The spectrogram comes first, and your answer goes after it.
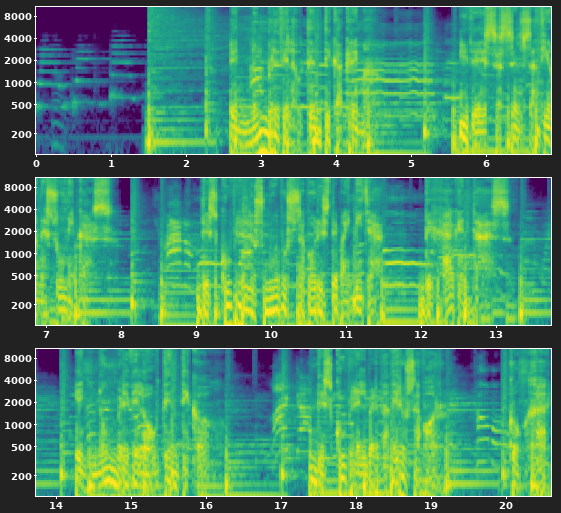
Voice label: Warm Calm bass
